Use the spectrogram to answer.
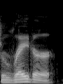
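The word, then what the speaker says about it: Reder: And why it's still pronounced Raider.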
